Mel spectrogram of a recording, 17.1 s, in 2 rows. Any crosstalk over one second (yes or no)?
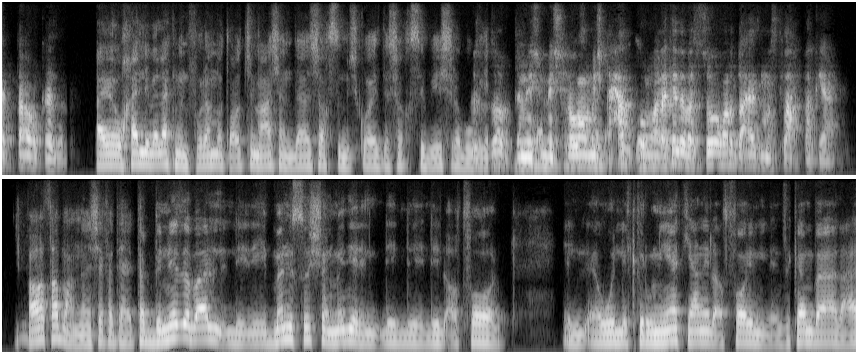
yes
